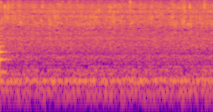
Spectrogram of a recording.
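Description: Lamprey pieces frying in oil in a pan, a faint sizzle under a steady low mechanical hum.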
